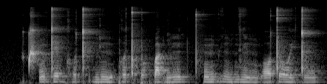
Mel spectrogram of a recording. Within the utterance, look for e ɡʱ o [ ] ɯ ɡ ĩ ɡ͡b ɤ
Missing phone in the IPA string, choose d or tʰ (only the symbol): tʰ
